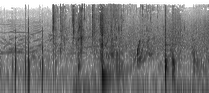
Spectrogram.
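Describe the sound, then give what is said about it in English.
Moving water of a lazy river sloshes and splashes in irregular bursts, gently flowing and lapping, with occasional louder slaps and faint voices in the background. “Your sure Quarium went on that lazy river?”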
